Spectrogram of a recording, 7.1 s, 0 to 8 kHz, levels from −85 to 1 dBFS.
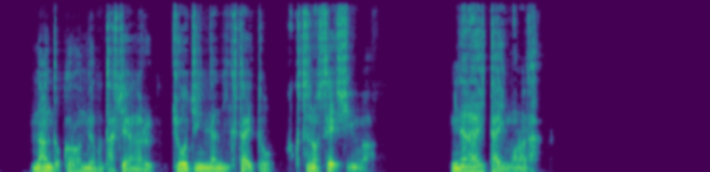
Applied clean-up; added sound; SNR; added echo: neural mask model Resemble Enhance denoiser.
